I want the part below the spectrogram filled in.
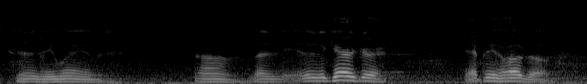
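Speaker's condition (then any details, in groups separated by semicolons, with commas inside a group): Parkinson's disease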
